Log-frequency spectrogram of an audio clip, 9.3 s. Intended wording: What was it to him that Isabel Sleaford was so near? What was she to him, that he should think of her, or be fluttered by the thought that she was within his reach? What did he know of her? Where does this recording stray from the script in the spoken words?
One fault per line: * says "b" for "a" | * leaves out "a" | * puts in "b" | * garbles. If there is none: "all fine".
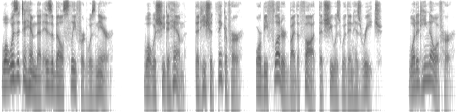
* leaves out "so"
